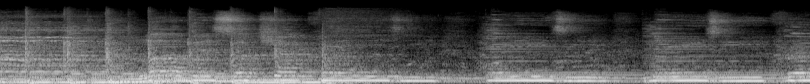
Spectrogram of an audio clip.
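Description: Live rock band playing an instrumental passage on acoustic guitar, electric guitar, bass and drums. The drum hits stop about three seconds in, leaving the guitars and bass on a repeating back-and-forth figure of low notes.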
